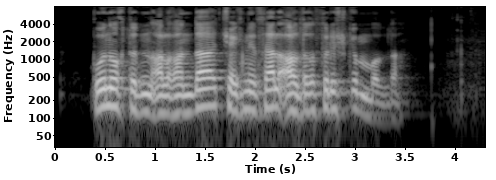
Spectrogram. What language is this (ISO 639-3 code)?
uig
